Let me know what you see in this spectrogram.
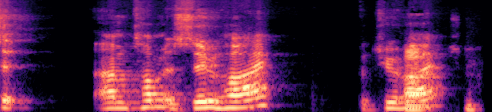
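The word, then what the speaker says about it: Zhuhai: Um, how do you pronounce it? Um, Thomas Zuhai or Juhai. Juhai.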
